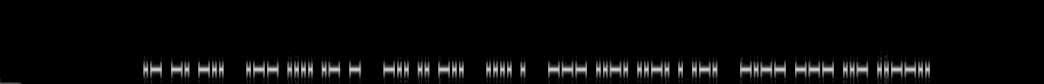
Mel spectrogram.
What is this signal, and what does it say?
Morse code, heard as a keyed tone, about 34 wpm, 700 Hz. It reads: AND WHAT DID HE OFFER YOU?
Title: Sentences from Top 1000 Words - Review Part 4 - 35wpm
